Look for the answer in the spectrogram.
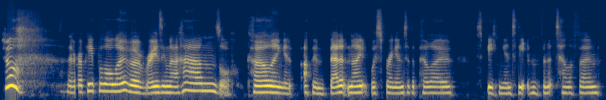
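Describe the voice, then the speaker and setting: A woman's voice: mid-range voice, steady tone, normal speed, close to an everyday voice. Wry, devout island woman, acted by a woman. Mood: reflective. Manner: dry, teasing, reflective. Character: wry, devout island woman, teasing grave-robbing companion. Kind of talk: audio drama table read.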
